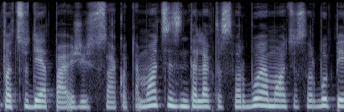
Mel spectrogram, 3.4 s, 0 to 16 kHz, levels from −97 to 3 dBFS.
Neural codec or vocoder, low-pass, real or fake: none; 14.4 kHz; real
